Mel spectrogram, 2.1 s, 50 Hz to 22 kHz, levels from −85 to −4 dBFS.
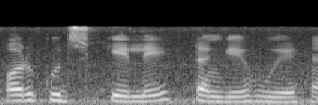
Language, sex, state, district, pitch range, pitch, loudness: Hindi, female, Punjab, Pathankot, 190-220 Hz, 205 Hz, -17 LUFS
